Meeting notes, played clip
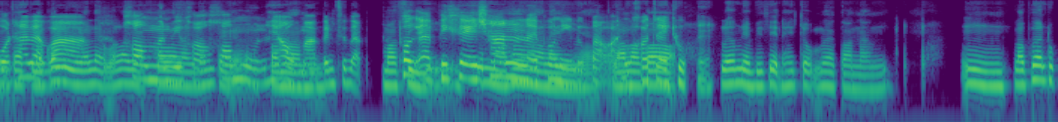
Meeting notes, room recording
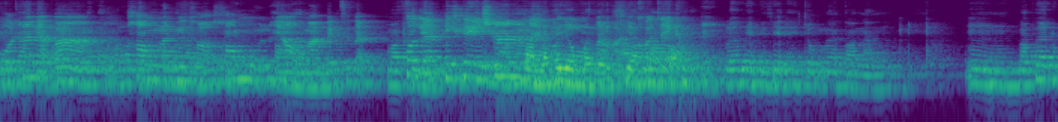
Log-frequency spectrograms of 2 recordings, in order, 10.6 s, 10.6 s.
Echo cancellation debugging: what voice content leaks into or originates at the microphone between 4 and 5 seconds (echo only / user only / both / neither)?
echo only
